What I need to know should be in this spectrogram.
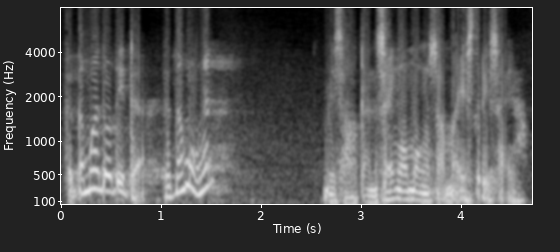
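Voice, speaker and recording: A middle-aged man preaching a lively sermon, asking his audience questions and dropping to soft near-whispers for tender moments. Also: mid-range voice, normal speed, husky. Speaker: Islamic preacher. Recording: dull lo-fi lecture recording.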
